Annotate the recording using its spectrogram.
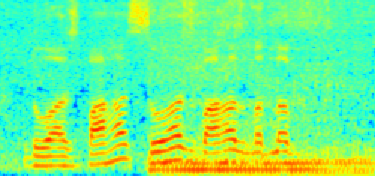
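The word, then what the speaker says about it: Duas Barras: That's दुआस बारस बट it's pronounced एज दुआस बाहस।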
